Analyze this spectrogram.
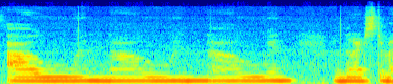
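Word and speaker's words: Awen: keep repeating the word, I'll win, in my head. That's a Welsh word that means divine inspiration. It's not said in 2 syllables, it's said in 3.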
